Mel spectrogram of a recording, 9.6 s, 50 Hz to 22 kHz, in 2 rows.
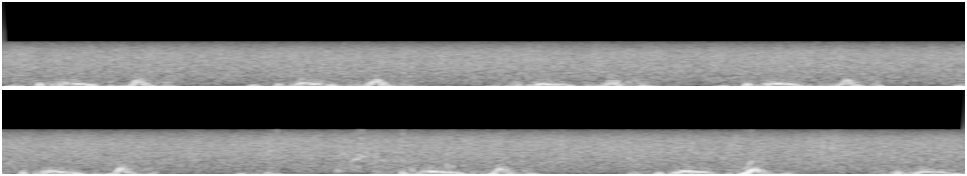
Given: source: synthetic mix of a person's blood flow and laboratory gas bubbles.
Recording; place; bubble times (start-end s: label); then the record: Doppler ultrasound of blood flow; precordium
6.45-6.93 s: bubbles
7.02-7.23 s: bubbles
From the record:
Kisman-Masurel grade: 211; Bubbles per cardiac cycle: several, 3 to 8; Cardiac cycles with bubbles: 1 to 10%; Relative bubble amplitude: barely perceptible (0.100 to 0.250); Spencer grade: 1 (occasional bubble signal discernible with the cardiac motion signal, with majority of cardiac periods free of bubbles); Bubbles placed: anywhere in the cardiac cycle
